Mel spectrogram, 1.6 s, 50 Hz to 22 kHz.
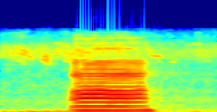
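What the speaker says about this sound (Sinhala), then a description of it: "ඉතින් 120ක් වගේ ඉන්නවා කුකුල් පැටව මෙතන" Young chicks on a poultry farm give one short, loud, harmonic call lasting about half a second, clear and close against faint background noise.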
